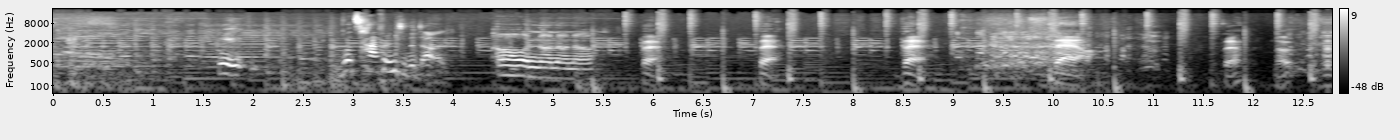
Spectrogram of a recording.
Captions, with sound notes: [audience groaning] Wait. What's happened to the duck? Oh, no, no, no. There. There. There. There.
